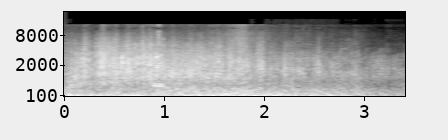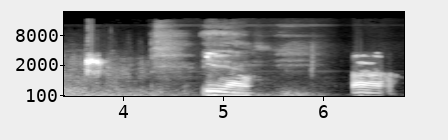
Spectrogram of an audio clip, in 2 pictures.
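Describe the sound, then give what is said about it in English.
A bomb-drop sound effect lands as a loud, broad explosive rumble that slowly fades over about four seconds. Afterward, people talk. “We got to drop one of Clue's bomb for you switching jobs like that, man.”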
